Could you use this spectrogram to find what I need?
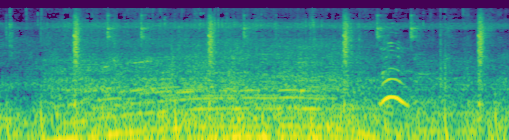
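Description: A car engine runs in snowy cold, giving a low, steady, rumbling drone. A few sharp clicks and a short high-pitched squeak sound near the end.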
